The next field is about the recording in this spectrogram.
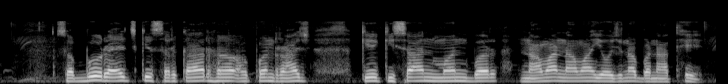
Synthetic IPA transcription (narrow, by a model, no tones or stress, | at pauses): səboɾɛːd͡ʒkesəɾkaːɾɦə̃ɐpənɾaːd͡ʒkekɪsaːnmənbəɾnaːmanaːmajoːd͡ʒnabənaːt̪eː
